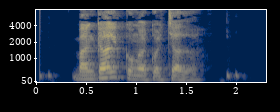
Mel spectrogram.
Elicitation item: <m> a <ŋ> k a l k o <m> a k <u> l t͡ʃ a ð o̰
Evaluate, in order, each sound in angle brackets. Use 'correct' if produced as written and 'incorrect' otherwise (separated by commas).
incorrect, correct, incorrect, incorrect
